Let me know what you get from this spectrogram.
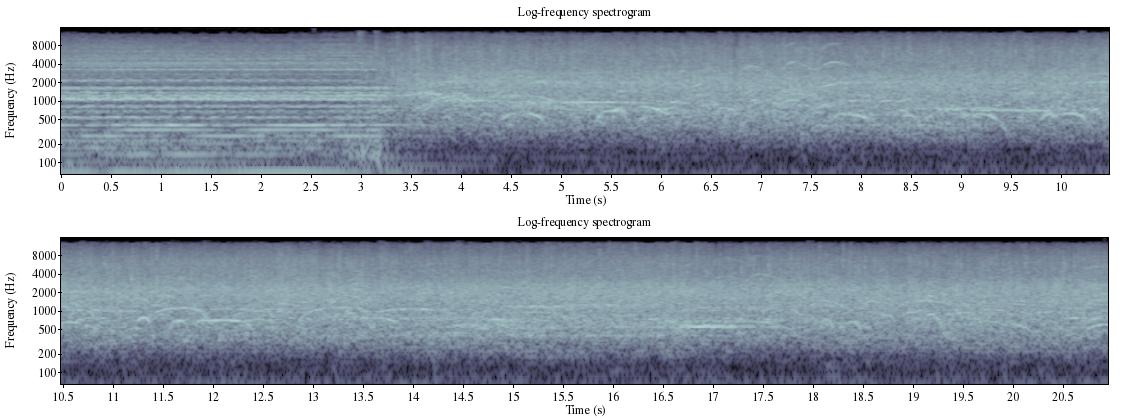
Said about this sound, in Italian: si è beccato anche gli applausi.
